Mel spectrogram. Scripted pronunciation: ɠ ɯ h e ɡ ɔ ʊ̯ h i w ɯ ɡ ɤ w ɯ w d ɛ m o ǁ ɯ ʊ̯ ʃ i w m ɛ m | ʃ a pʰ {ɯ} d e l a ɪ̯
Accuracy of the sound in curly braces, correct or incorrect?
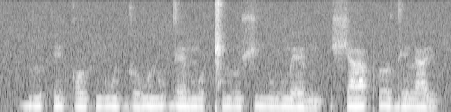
incorrect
